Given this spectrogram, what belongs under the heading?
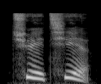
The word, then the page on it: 确切: què qiè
